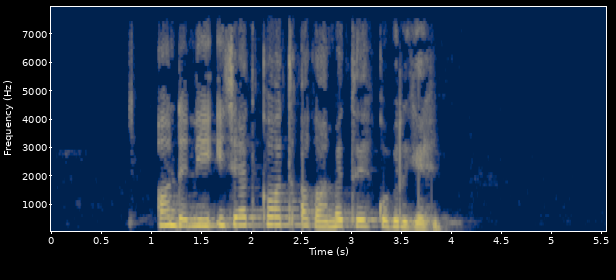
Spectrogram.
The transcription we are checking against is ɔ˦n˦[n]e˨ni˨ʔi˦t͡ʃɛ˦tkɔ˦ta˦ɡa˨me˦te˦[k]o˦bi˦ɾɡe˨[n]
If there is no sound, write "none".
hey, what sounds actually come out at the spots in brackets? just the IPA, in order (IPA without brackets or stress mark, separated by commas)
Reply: d, k, none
